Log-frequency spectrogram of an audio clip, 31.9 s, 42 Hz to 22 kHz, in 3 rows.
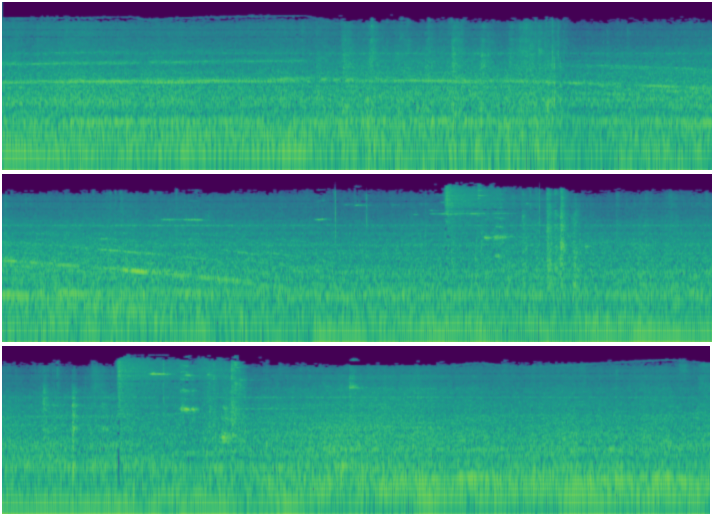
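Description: Inside a Volvo B7TL double-decker bus on the move: the rear-mounted six-cylinder diesel runs as a steady low drone. In the first half a drivetrain whine glides down in pitch over several seconds as the bus slows. In the second half two short bursts of rattling come from the bus body.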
